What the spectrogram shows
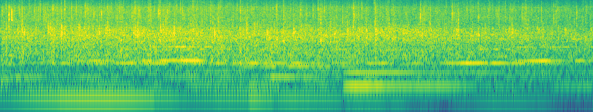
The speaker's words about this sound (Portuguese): Pode aplaudir todos vocês, Deus abençoe.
